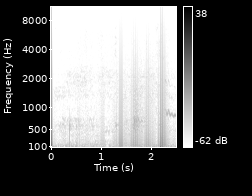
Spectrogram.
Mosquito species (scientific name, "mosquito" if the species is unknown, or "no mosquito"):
Anopheles arabiensis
